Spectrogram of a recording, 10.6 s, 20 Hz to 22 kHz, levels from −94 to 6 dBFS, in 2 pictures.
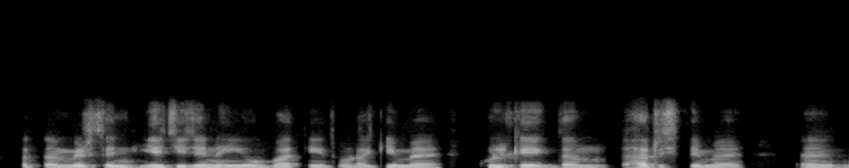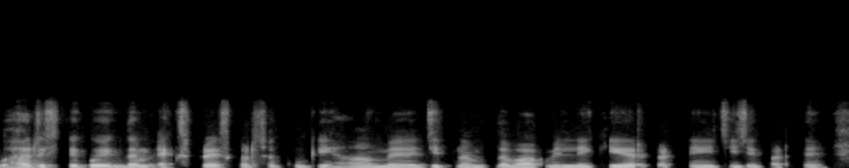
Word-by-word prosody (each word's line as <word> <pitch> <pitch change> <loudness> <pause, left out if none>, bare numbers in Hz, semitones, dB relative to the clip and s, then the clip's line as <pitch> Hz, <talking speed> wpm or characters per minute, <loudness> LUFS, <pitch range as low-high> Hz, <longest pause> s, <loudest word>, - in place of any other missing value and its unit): अ, - - +1
त - - -13
मेरे 140 +2 +3
से 170 +3 +3
न 160 - +4
ये 145 0 +6
चीज़ें 145 +1 +3
नहीं 140 -1 +4
हो 130 -2 +3
पाती 125 +1 +1
है 130 - -1
थोड़ा 130 0 -1
कि 140 - +2
मैं 140 0 +1 0.3
खुल 145 -2 +5
के 140 - +7
एकदम 130 0 -2 0.2
हर 140 0 +4
रिश्ते 135 0 -4
में 135 0 -2 0.4
अ, - - 0 0.3
हर 135 +1 +3
रिश्ते 140 -1 -1
को 140 +3 +3
एकदम 135 0 +3
एक्सप्रेस 135 -1 -1
कर 130 - -3
सकूँ 125 0 -8
कि 130 +1 -4
हाँ, 125 0 -3
मैं 120 -1 +1
जितना 125 0 -3
मतलब 125 0 -1
आप 120 0 +2
मेरे 120 -1 +1
लिए 120 0 +2
केयर 125 0 +3
करते 120 +1 -9
हैं 125 - 0
ये - - 0
चीज़ें 125 0 -5
करते 120 0 -12
हैं, 130 - -8
130 Hz, 245 wpm, -26 LUFS, 125-140 Hz, 0.4 s, के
